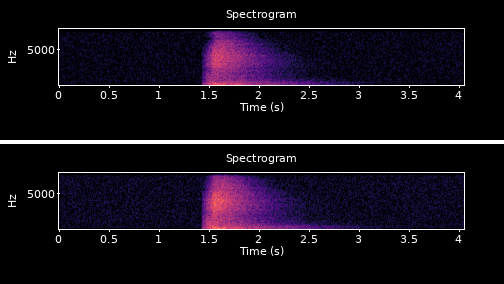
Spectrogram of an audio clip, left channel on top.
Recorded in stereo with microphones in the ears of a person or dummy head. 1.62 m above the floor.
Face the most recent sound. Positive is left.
turn(degrees=-15)  # may be behind; listen again after turning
